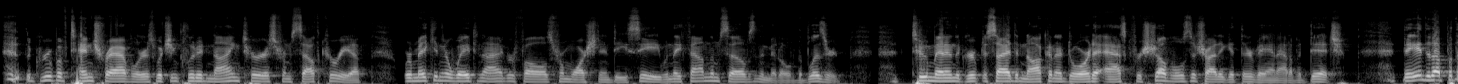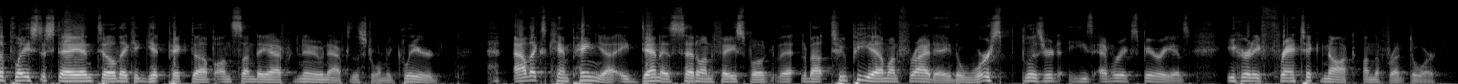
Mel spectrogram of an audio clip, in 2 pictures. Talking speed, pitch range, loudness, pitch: 220 wpm, 120-150 Hz, -23 LUFS, 135 Hz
